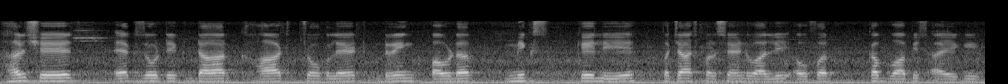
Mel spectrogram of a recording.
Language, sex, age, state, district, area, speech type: Urdu, male, 18-30, Delhi, Central Delhi, urban, read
